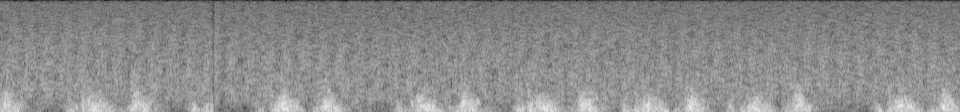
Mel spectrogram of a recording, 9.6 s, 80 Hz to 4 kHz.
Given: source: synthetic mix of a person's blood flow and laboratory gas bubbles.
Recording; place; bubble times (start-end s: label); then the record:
Doppler ultrasound of blood flow; precordium
no bubbles
From the record:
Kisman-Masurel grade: 000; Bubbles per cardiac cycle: 0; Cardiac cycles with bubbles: 0%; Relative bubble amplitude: no bubbles discernible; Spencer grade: 0 (complete lack of bubble signals)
